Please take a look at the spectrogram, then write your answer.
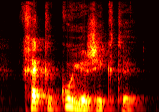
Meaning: mad cow disease, BSE
- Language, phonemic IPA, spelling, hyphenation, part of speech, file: Dutch, /ɣɛ.kəˈkui̯.ə(n)ˌzik.tə/, gekkekoeienziekte, gek‧ke‧koei‧en‧ziek‧te, noun, Nl-gekkekoeienziekte.ogg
